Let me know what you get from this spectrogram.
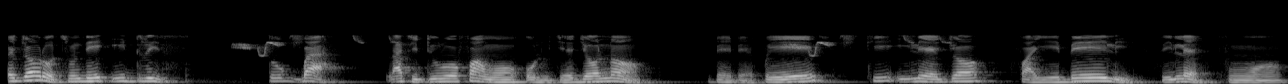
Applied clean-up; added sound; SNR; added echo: none; Bird; 19 dB; reverberation time 0.4 s.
